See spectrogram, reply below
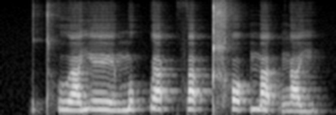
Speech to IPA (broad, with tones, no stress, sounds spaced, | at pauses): tʰ u˩˦ a̯ j eː˨˩ m o˦˥ k̚ l a˨˩ k̚ f a˥˩ p̚ t͡ɕʰ ɔ˦˥ ʔ m a˨˩ t̚ ŋ a˧ j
